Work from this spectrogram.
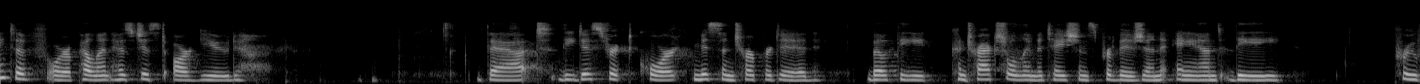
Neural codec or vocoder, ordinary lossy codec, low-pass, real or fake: codec, 16 kHz, 0.8 kbps, ZipCodec; MP3, 32 kbps; 7.2 kHz; fake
